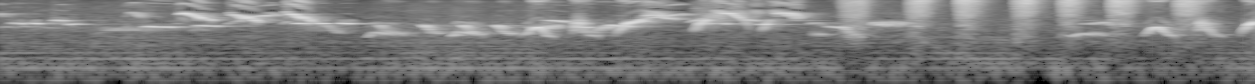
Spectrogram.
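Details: White-rumped shama of the Medan type singing a rich, fast medley: rapid rising and falling whistled sweeps, then harsh buzzy bursts and sharp chipping notes in quick succession, with a faint low hum beneath.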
